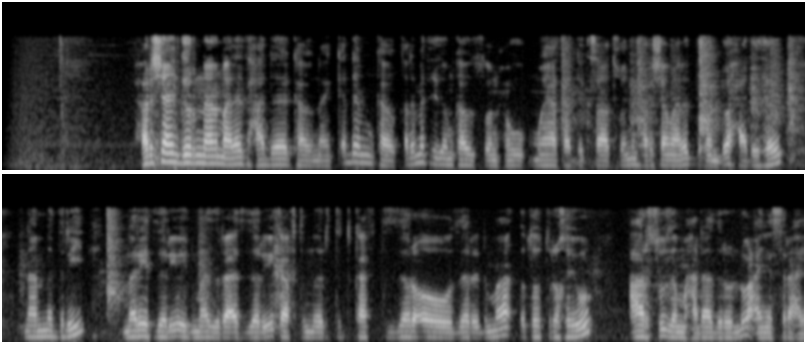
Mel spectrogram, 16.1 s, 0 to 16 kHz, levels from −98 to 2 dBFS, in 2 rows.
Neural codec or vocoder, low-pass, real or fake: none; 7.2 kHz; real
